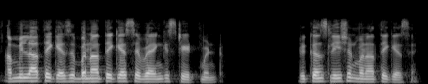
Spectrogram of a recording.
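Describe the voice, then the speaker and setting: An Indian man teaches accounting in a classroom-style lecture, mixing Hindi with English terms and repeatedly asking students questions. His medium-pitched voice is a bit bright, with fairly even intonation and a slightly fast pace. There's no room sound.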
